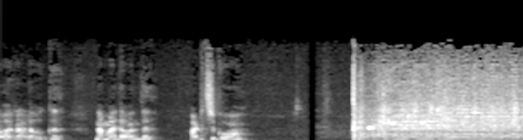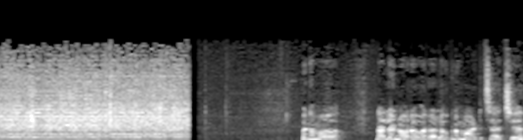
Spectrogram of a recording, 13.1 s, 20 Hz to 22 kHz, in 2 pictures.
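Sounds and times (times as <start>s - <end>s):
electric blender running: 4.4s - 9.0s.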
